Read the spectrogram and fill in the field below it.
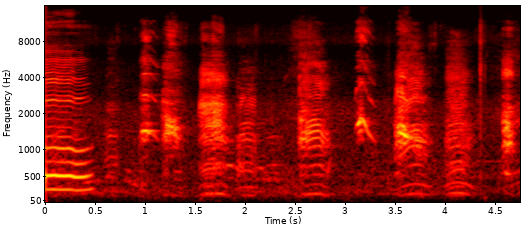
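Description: Ducks at a large date palm farm in Jaisalmer give a close series of loud, nasal, honking calls, about eight bursts in uneven rhythm with short gaps between them.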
